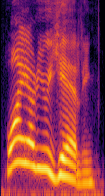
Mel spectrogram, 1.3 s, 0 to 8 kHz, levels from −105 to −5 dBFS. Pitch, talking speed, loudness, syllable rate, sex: 245 Hz, 185 wpm, -15 LUFS, 5.3 syllables/s, female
